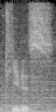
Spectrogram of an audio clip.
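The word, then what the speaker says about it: Tidus: Dress Sphere mode has the same animations as Titus, or Titus, if you want to be technical and pronounce his name proper.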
